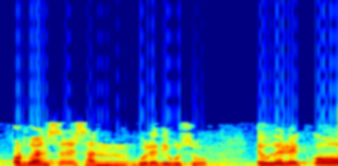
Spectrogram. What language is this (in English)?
Basque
